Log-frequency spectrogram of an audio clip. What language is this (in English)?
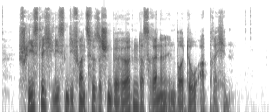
German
